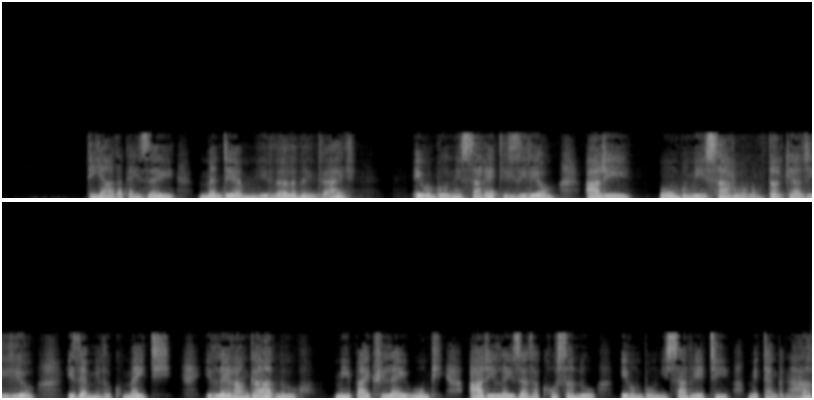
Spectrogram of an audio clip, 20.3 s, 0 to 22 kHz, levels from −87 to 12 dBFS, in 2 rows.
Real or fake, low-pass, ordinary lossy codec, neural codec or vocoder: fake; 7.2 kHz; MP3, 32 kbps; codec, 16 kHz in and 24 kHz out, 0.4 kbps, LongCat-Audio-Codec, two codebook decoder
